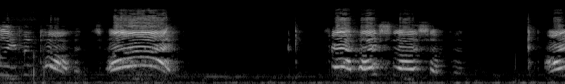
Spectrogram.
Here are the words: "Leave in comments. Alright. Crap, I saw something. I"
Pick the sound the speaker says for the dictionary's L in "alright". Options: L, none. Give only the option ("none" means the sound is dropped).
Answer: none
